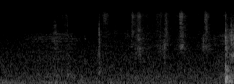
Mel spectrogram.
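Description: Faint, soft rubbing and a few light taps of hands picking up a ball of cookie dough and rolling it into a rope on a baking mat.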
